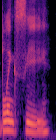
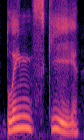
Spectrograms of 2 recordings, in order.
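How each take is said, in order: First: The name ends with a k then s sound. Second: The name ends with an s then k sound. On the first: The speaker calls it wrong. "not Blinksy" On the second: The speaker calls it right. "I learned it's Bling Blingsky"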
